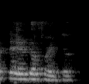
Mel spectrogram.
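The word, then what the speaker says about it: Pteridophyta: टेरिडोफाइटर। Fights, यहाँ पे P silent होता है बेटा, ठीक है, यस मैम।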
